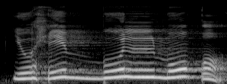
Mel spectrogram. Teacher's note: alif lam menghadapi huruf qamariah yaitu mim maka lam dibaca jelas atau dinamakan dengan izhar qamari yuhibbul muq qofnya Qalqalah Sugra karena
